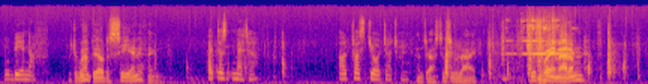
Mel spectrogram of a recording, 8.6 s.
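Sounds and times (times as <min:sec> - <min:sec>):
speech: 0:00.0 - 0:03.6, 0:04.5 - 0:08.0
more than 100 clocks ticking in a room: 0:06.7 - 0:07.9.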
